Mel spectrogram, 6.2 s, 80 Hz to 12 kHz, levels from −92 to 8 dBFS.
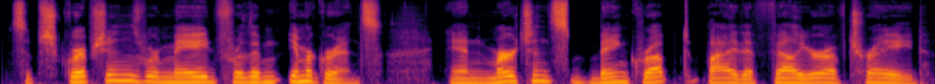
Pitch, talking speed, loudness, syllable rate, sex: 145 Hz, 135 wpm, -19 LUFS, 4.3 syllables/s, male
